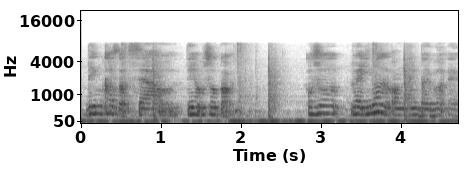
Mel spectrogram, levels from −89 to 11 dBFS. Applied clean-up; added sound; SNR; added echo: none; Drawer open or close; 14 dB; reverberation time 0.3 s.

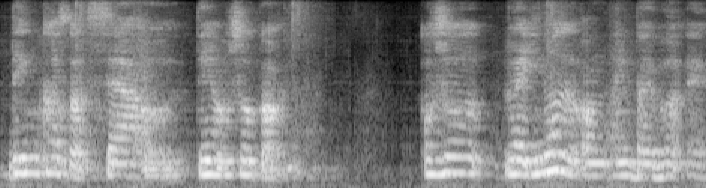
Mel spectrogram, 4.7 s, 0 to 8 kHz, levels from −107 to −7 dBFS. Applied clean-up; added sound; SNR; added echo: neural separator model SepFormer DNS4.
